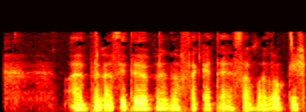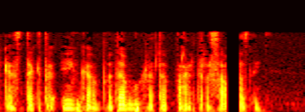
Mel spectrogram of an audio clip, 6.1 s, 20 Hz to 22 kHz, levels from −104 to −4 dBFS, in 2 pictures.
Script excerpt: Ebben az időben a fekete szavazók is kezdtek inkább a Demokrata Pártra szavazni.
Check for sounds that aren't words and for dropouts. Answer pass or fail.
fail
